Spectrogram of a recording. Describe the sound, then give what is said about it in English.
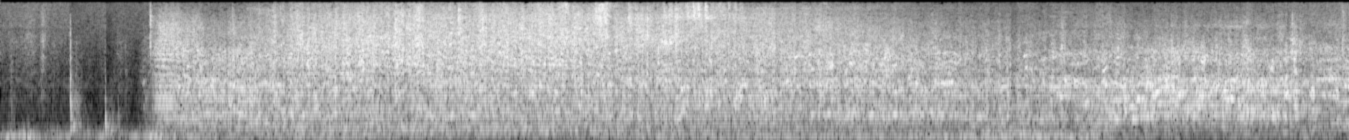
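A loud train roars past, a continuous heavy rumble with rattling, clattering wheels that fills the whole stretch after a brief quieter moment at the start. “A train.”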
